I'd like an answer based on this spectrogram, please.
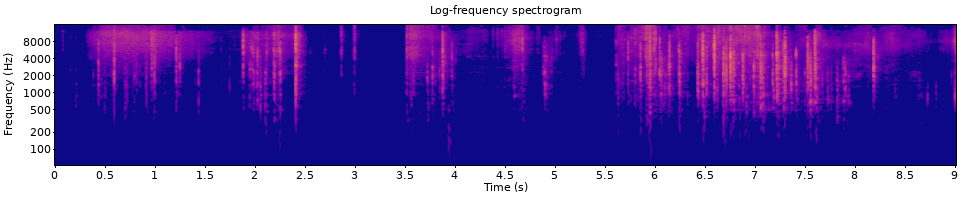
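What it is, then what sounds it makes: Glossy paper magazine pages. Long nails scratch and rub the glossy pages of an open Magnolia Journal magazine and turn them. The result is bright, crinkly rustling and crisp tapping in busy bursts, with brief quiet gaps between page handling.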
